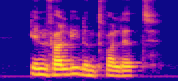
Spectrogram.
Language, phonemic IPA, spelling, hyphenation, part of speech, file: Dutch, /ɪn.vaːˈli.də(n).tʋaːˌlɛt/, invalidentoilet, in‧va‧li‧den‧toi‧let, noun, Nl-invalidentoilet.ogg
- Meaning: synonym of gehandicaptentoilet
